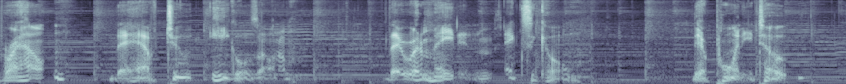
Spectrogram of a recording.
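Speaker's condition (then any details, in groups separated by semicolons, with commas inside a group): Vocal dysphonia; voice lost 25 years ago, former country and western singer; talks differently because of vocal dysphonia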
